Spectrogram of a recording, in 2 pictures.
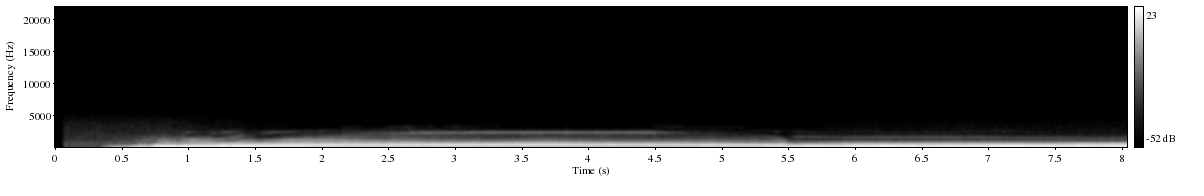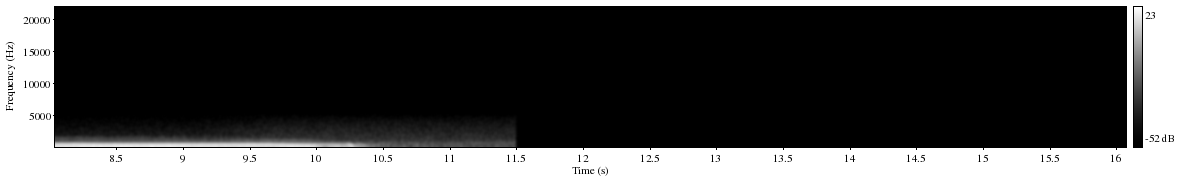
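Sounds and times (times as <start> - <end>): wolf-style howl: 0.4 - 10.5.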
